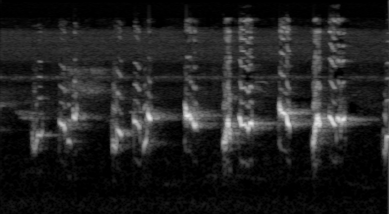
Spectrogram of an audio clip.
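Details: Sooty-headed bulbul song for coaxing a quiet bird to respond: cheerful chattering phrases of two or three rolling notes, each burst closely followed by the next.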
